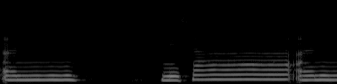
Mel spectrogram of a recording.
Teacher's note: حمزہ کے اوپر 2 زبر پڑھتے ہوئے حمزہ کے اوپر غنہ کریں گے اور وقف کے بعد حمزہ کو 1 الف کے برابر کھینچیں گے، جیسے نون زیر نی، سین الف مد زبر سا، نسا، حمزہ 2 زبر ان، نسا ان، وقف نساء۔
